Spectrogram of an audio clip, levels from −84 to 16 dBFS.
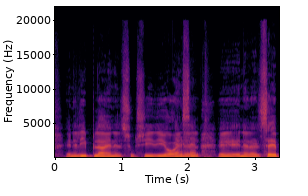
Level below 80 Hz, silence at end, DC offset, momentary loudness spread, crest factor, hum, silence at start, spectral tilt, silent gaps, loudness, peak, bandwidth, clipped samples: -66 dBFS; 0 s; under 0.1%; 6 LU; 18 dB; none; 0 s; -6 dB/octave; none; -24 LUFS; -6 dBFS; over 20 kHz; under 0.1%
